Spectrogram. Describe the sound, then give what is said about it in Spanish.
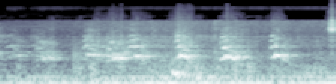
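Wolves bark over and over in a steady, fairly loud series of about seven calls, each short and yelping, with a low rumbling drone underneath and no voices, as the wolves move away toward the moors. “Solín continúa inmóvil escuchando los ladridos de los lobos alejándose hacia los páramos”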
